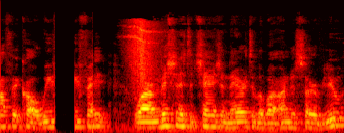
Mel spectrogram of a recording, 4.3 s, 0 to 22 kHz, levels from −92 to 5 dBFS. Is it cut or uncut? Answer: cut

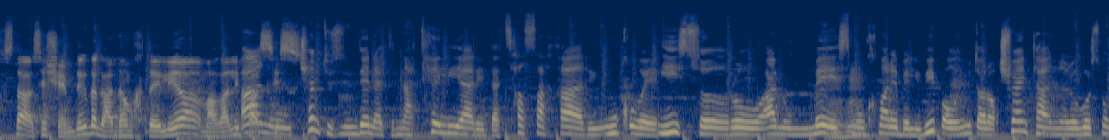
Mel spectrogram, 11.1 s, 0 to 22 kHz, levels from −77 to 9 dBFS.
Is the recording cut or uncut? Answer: uncut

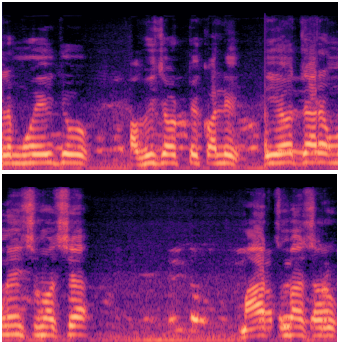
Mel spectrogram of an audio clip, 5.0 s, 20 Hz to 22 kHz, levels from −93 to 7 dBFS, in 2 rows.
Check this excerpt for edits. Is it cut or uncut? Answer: cut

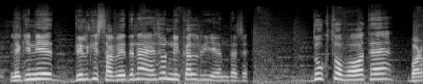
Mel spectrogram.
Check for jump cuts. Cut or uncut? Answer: uncut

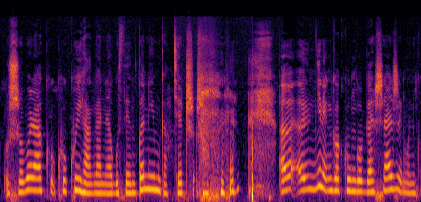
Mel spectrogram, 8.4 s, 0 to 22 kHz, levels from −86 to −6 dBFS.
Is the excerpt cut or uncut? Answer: cut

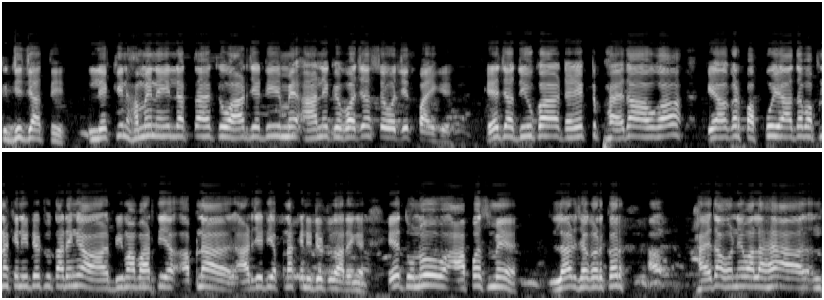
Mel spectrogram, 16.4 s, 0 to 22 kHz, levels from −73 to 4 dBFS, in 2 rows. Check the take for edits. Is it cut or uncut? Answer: cut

